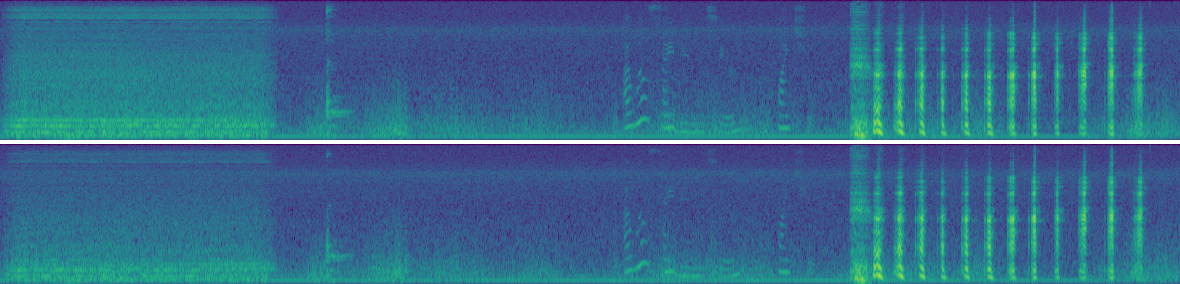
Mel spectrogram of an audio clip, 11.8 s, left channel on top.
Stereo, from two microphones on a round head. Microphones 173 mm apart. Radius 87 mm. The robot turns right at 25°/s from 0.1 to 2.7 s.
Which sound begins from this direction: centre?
Laughter, at 8.5 s.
